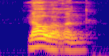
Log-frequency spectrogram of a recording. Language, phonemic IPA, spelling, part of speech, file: Dutch, /ˈlɑuwərə(n)/, lauweren, noun / verb, Nl-lauweren.ogg
- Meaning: plural of lauwer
